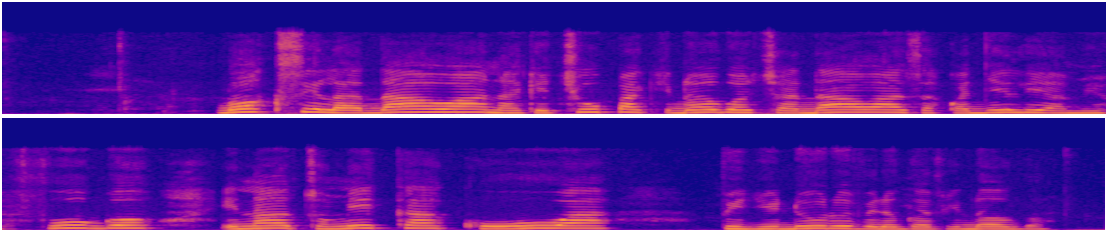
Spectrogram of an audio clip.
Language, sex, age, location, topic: Swahili, female, 18-24, Dar es Salaam, agriculture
